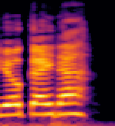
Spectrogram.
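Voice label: "ryoukaida", Japanese, woman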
